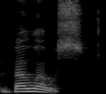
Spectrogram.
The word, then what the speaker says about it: Bauhaus: Bauhaus qui d'ailleurs peut se prononcer aussi bien Bauhaus que Bauhaus, puisque le nom est allemand.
